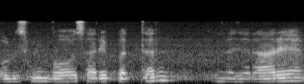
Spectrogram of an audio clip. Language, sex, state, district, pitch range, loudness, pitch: Hindi, male, Bihar, West Champaran, 135-155 Hz, -16 LUFS, 145 Hz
